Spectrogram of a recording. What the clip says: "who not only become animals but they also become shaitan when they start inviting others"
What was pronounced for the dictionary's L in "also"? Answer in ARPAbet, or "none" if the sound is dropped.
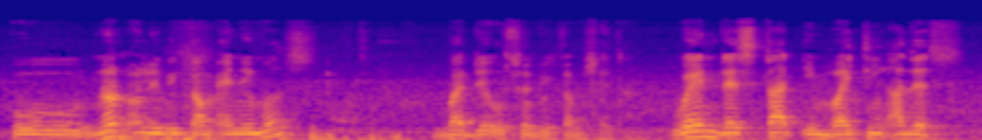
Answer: L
